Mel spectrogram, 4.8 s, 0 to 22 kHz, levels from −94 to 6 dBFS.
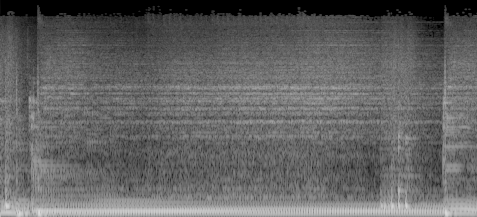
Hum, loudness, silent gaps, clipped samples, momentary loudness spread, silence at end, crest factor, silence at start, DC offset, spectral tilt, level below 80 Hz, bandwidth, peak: none; -20 LUFS; none; under 0.1%; 2 LU; 0 s; 16 dB; 0 s; under 0.1%; -5 dB/octave; -28 dBFS; 16.5 kHz; -4 dBFS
